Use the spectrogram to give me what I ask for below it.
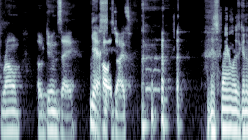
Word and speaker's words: Rome Odunze: the Washington Huskies receiver his name is pronounced Rome odunze yes apologize this family's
